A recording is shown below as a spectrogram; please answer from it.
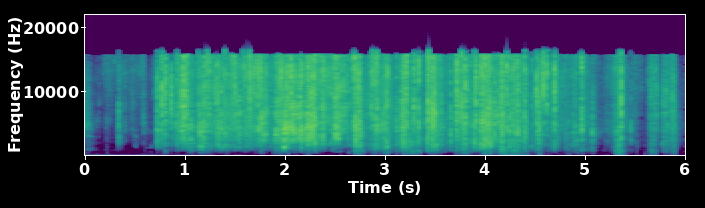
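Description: Foil wrapper of a Pokémon Sun & Moon booster pack crinkled and torn open by hand: a dense run of crackling starts about a second in and dies away near the end.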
